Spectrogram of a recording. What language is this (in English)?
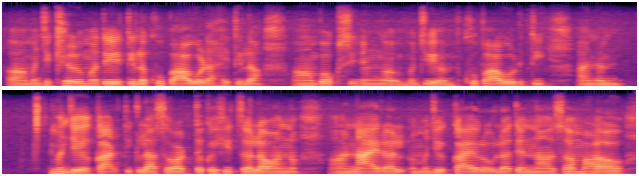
Marathi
